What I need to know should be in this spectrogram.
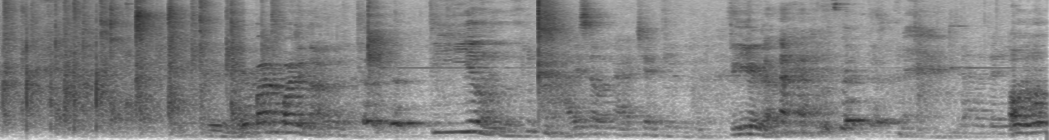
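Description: Several people laugh together.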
